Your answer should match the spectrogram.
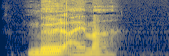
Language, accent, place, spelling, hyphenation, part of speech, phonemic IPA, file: German, Germany, Berlin, Mülleimer, Müll‧ei‧mer, noun, /ˈmʏlˌʔaɪ̯mɐ/, De-Mülleimer.ogg
- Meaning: rubbish bin; dustbin; trash can (small container for wet rubbish, either indoors or a fixed one outdoors)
